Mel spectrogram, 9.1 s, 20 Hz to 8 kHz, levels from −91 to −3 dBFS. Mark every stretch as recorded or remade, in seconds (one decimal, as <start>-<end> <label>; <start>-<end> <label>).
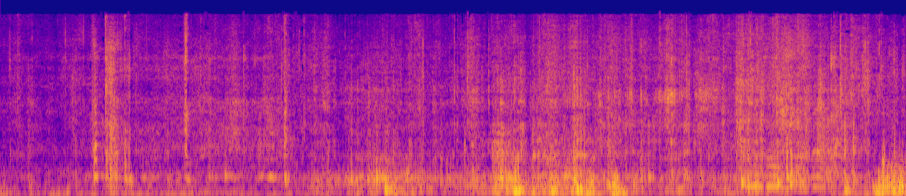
0.0-2.8 remade; 2.8-7.9 recorded; 7.9-8.4 remade; 8.4-9.1 recorded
